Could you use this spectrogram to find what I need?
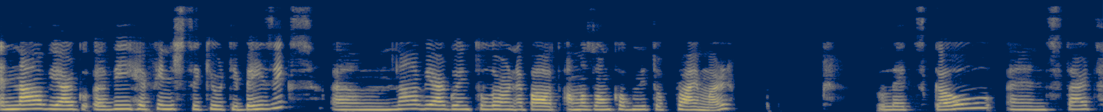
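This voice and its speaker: The speaker has a strong non-native accent and fairly even intonation. The pace is fairly slow against a quiet background. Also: woman, high pitch for a woman. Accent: strong foreign accent (own remark). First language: not English. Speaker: tech tutorial creator. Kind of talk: tutorial, reading course material aloud. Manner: halting, with fillers and self-corrections. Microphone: webcam.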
